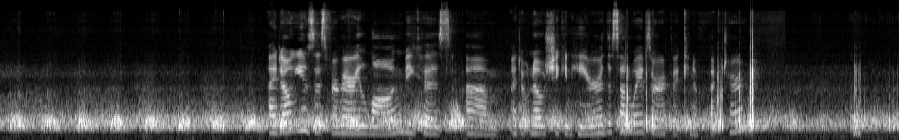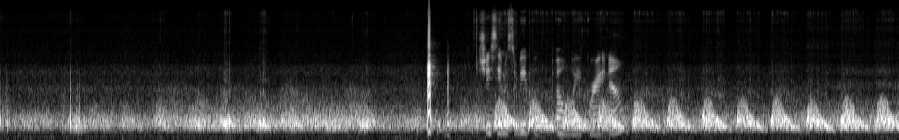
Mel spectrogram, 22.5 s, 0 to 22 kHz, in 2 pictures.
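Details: Fetal heartbeat at about 20 weeks of pregnancy on a home fetal Doppler (FIGERM JPD-100S6) placed low on the mother's abdomen: rapid rhythmic whooshing pulses about 140 a minute, faint music.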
